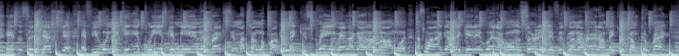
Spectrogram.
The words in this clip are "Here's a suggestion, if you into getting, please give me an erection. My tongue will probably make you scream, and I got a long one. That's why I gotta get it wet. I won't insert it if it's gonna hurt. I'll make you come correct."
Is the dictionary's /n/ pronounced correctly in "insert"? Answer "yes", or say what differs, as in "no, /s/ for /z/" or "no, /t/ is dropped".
no, /n/ is dropped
